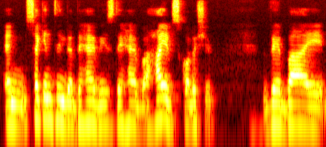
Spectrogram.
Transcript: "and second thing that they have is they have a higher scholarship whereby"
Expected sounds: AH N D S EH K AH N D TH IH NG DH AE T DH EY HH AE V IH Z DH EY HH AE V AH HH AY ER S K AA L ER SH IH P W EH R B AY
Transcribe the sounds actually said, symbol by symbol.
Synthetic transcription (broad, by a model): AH N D S EH K AH N D T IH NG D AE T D EY HH AE V IH Z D EY HH AE V AH HH AY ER S K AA L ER SH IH P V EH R B AY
